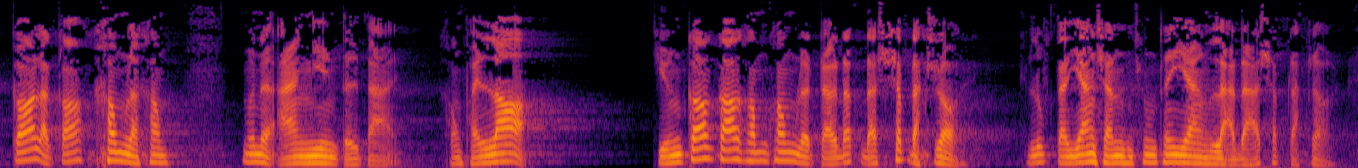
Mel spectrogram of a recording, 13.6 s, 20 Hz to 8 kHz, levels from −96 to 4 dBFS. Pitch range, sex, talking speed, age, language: 110-145 Hz, male, 170 wpm, 60-79, Vietnamese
